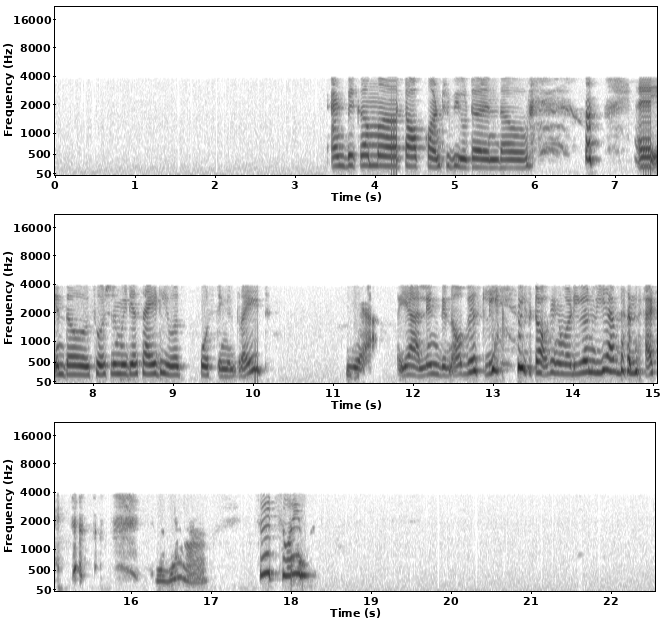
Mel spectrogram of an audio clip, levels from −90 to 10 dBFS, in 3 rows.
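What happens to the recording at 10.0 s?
A brief blip from 10.02 to 10.05 s, caused by packet loss with last packet repeated: 30 ms of audio was replaced by a replay of the preceding chunk.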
